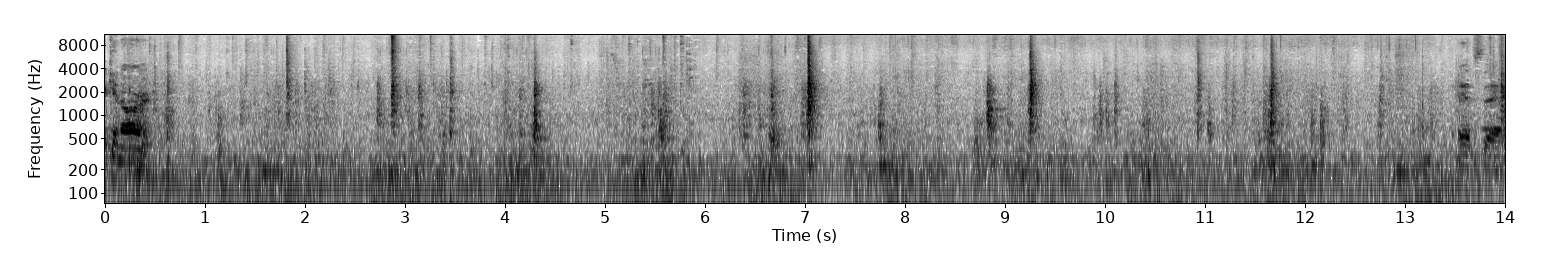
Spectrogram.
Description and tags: Ben'sWasher
The sounds of a washer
